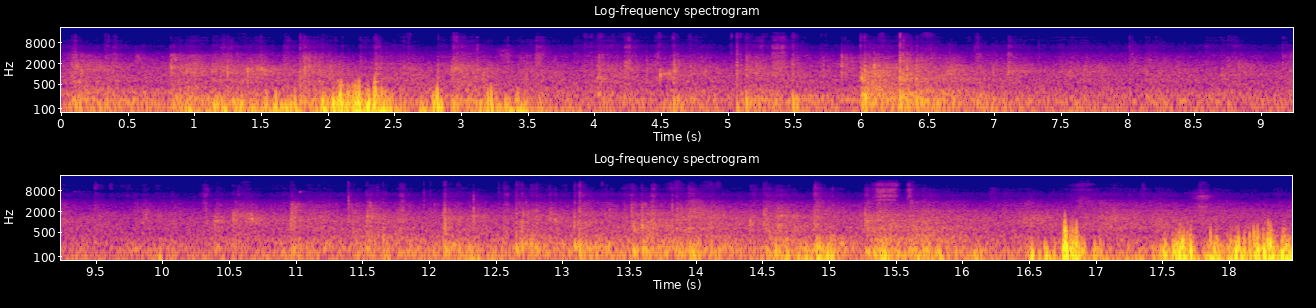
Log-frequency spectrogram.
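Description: Horse hooves thud on soft sand.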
